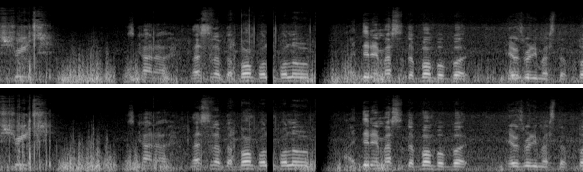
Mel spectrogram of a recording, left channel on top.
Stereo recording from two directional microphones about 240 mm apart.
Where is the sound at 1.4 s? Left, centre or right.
Centre.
